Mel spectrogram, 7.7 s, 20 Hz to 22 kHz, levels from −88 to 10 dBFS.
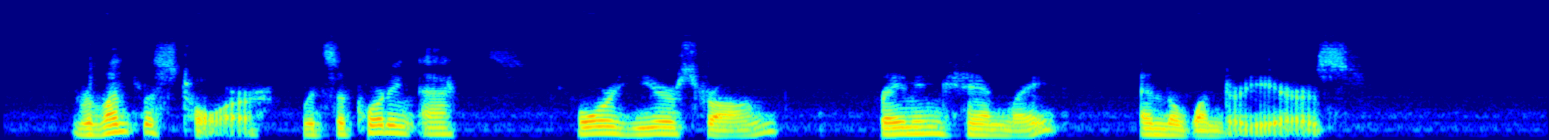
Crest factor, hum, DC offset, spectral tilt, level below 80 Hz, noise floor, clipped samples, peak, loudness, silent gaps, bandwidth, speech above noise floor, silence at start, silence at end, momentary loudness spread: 20 dB; none; under 0.1%; -9.5 dB/octave; -74 dBFS; -67 dBFS; under 0.1%; -6 dBFS; -26 LUFS; none; 7.2 kHz; 43 dB; 0.4 s; 1 s; 10 LU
